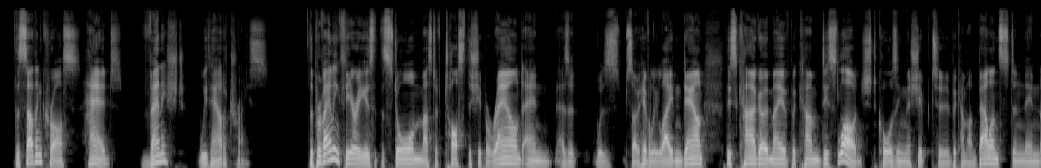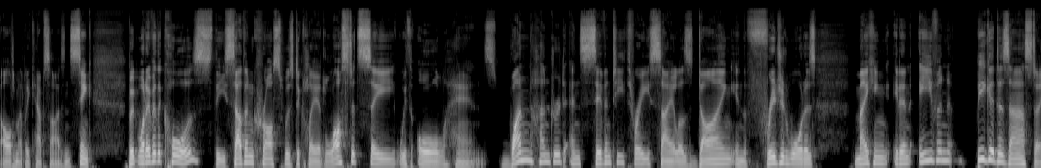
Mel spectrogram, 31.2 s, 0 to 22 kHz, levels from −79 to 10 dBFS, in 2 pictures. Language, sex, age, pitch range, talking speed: English, male, 30-49, 100-135 Hz, 145 wpm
